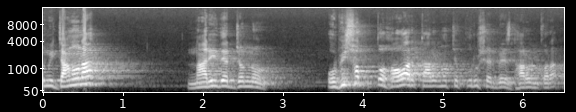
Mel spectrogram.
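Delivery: ordinary delivery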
